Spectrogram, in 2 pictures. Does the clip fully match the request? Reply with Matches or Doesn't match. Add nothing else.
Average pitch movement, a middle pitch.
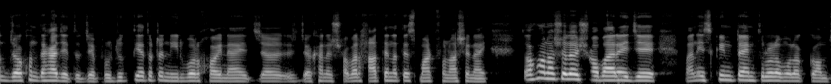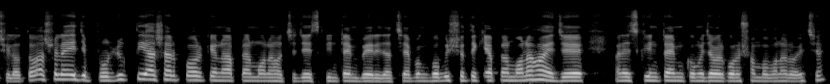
Matches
